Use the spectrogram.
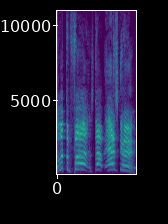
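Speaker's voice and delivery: hammed-up outrage; mock outrage. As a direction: cut him off. Husband objecting.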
